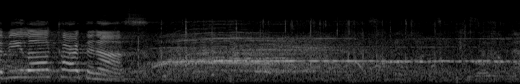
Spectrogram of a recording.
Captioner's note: cheering and applauding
